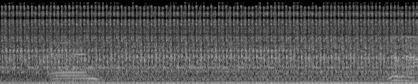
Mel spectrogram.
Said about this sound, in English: we are all back together and the engine is up and running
